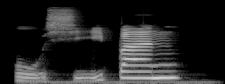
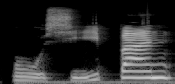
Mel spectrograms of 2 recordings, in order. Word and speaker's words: 补习班: 그래서 학원이라는 발음 다시 한번 해볼게요. 补习班, 补习班 이렇게 되거든요.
